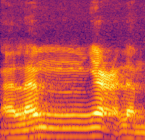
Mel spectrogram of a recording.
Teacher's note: Mim sukun bertemu dengan huruf ya, ini hukumnya dibaca idhar syafawi, dibaca jelas, tidak boleh didengungkan. Alam ya'lam, tidak boleh.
